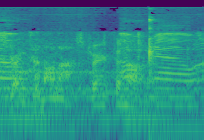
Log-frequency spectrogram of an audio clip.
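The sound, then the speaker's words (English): A short bright clink of glasses touching in a toast, ringing briefly over a background of murmuring voices. “Cheers with whichever beverage you choose.”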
